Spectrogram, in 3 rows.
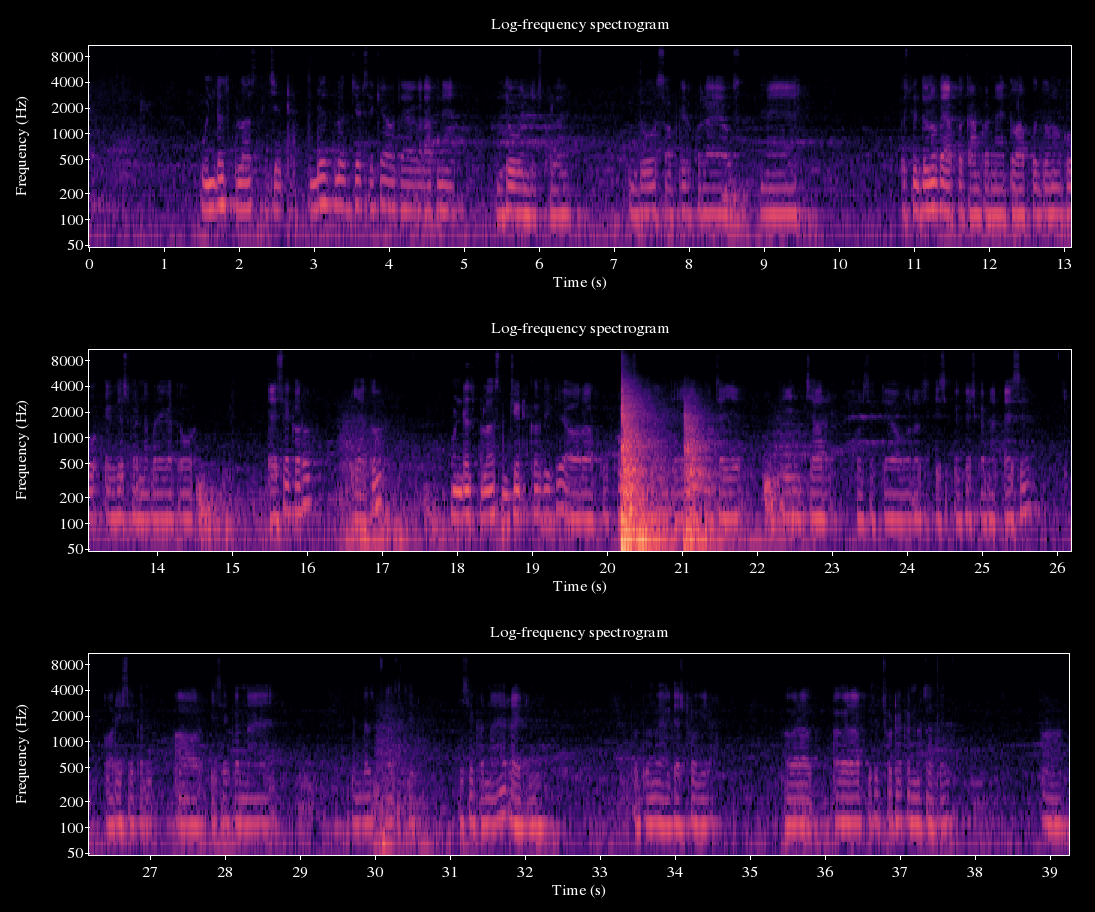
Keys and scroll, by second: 2.5 super+z, 18.5 super+z, 30.0 super+z, 37.3 super+z.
